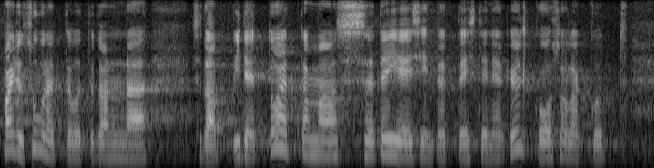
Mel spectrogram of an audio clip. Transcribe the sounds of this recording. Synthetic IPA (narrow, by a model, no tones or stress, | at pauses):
pɑlʲjud̪suːɾe̞t̪ːe̞vɤt̪ːˑed̪̥o̞n | se̞d̪̥ɑpid̪̥e̞t̪ːo̞e̞t̪ːˑɑmɑst̪e̞jeesʲind̪̥ɑt̪ːˑee̞ːst̪ie̞ne̞rɡ̥iɑylt̪̚ko̞ːso̞le̞kˑːut̪ːˑ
